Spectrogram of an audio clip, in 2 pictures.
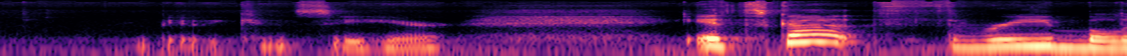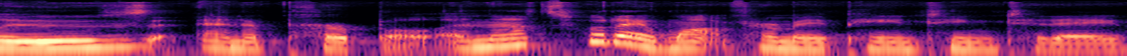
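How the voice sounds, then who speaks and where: Somewhat breathy, this voice has a dark, mellow tone and ordinary pitch variation. It keeps a moderate pace in a very clean recording with a silent background. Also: woman, medium pitch for a woman. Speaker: art teacher. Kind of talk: tutorial. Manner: casual.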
